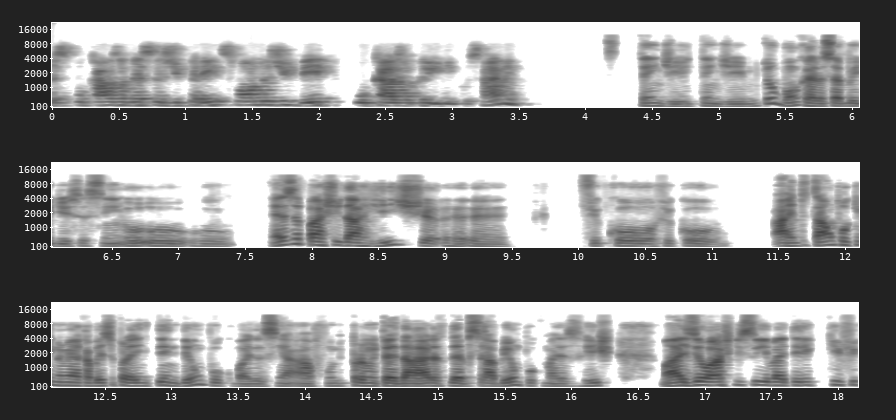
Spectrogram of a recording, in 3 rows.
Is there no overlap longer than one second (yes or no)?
yes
